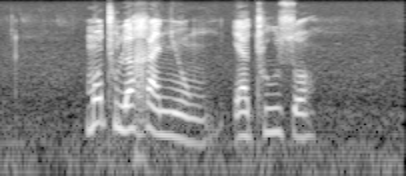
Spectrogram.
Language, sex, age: Tswana, male, 24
